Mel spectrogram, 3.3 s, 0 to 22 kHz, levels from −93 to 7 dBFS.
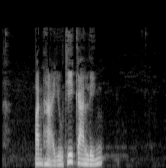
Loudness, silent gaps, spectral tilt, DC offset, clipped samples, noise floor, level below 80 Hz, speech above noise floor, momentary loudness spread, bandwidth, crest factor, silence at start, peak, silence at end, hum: -19 LUFS; none; -7 dB/octave; under 0.1%; under 0.1%; -68 dBFS; -42 dBFS; 51 dB; 8 LU; 11.5 kHz; 22 dB; 0.7 s; 0 dBFS; 1.3 s; none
